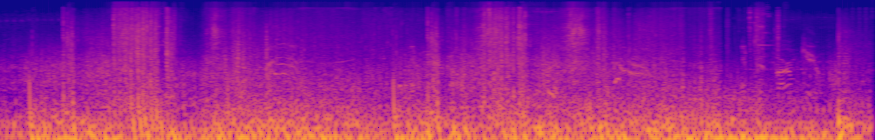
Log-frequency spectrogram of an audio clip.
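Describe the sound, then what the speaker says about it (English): Explosions, booms and heavy gunfire from a cruise missile strike in the Black Ops Cold War video game, loud and continuous across the whole stretch with dense overlapping blasts and game voice callouts mixed in. "Cruise missile inbound."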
